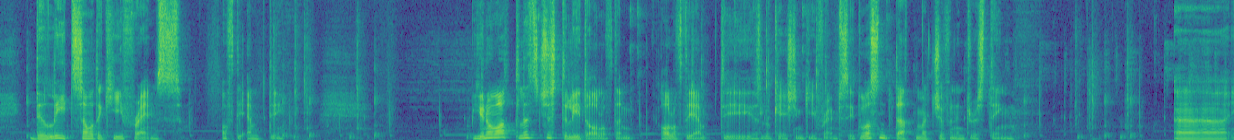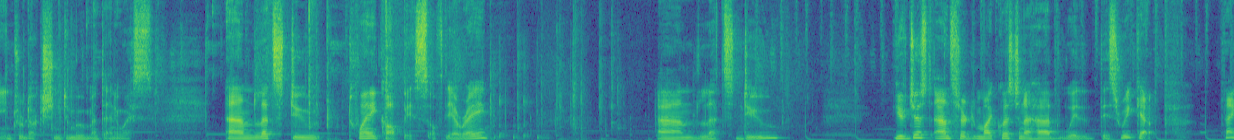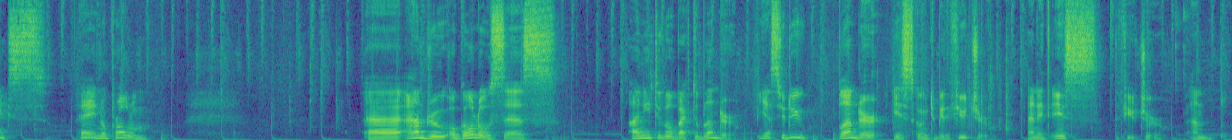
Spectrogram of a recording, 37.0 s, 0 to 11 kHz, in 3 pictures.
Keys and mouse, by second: 0.2 click, 3.2 ctrl+click, 3.7-4.7 middle drag, 5.3 click, 6.3 click, 6.9 x, 7.2 click, 7.6 x, 7.9 click, 8.1 x, 8.8-9.9 drag, 10.2 middle click, 11.0 shift+middle click, 11.3 middle click, 12.6 alt+a, 12.9 ctrl+s, 13.2 click, 14.4-16.7 drag, 17.3 shift+middle click, 17.5 middle click, 17.9 alt+a, 18.3 ctrl+s, 33.3 click, 34.2 alt+a, 34.6 ctrl+s, 36.8 middle click.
